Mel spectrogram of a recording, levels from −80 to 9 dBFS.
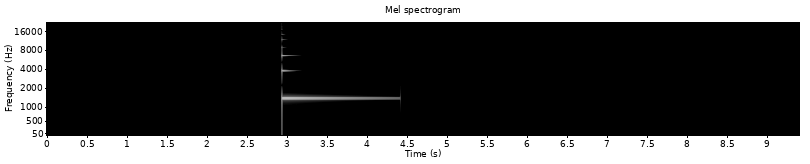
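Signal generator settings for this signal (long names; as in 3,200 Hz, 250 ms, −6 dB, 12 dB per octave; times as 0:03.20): two-operator FM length 1.48 s, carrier 1,390 Hz, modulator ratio 3.74, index 1.3, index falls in 0.27 s exponential, decay 2.81 s, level −12 dB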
